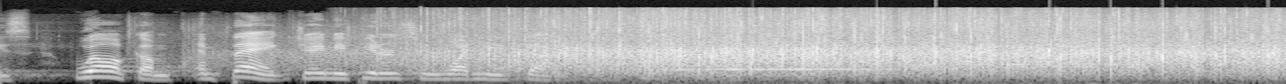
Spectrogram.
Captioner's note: audience applauds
